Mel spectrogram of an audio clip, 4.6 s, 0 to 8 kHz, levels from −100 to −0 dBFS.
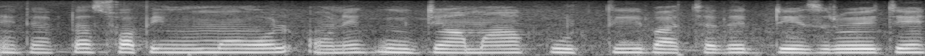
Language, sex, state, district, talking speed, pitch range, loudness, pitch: Bengali, female, West Bengal, Dakshin Dinajpur, 155 wpm, 195-205 Hz, -16 LUFS, 200 Hz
